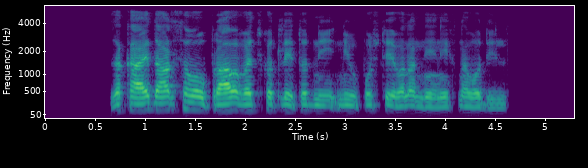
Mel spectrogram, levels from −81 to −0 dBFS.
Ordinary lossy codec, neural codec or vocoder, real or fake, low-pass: none; none; real; 5.4 kHz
